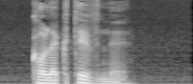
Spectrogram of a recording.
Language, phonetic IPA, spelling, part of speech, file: Polish, [ˌkɔlɛkˈtɨvnɨ], kolektywny, adjective, Pl-kolektywny.ogg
